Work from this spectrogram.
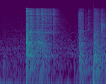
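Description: Yeast being stirred into a wild blueberry mash with a spoon, two bursts of scraping, clinking stirring against the container, close and fairly loud with brief quiet between them.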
